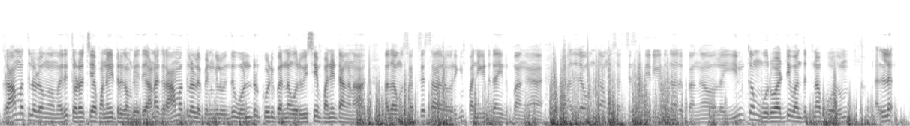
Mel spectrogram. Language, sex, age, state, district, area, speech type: Tamil, male, 18-30, Tamil Nadu, Nagapattinam, rural, spontaneous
